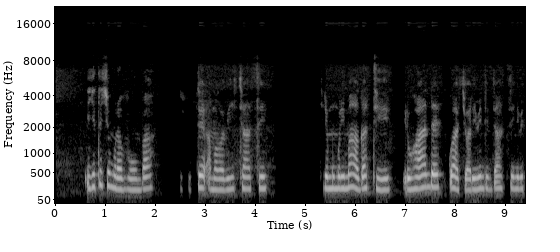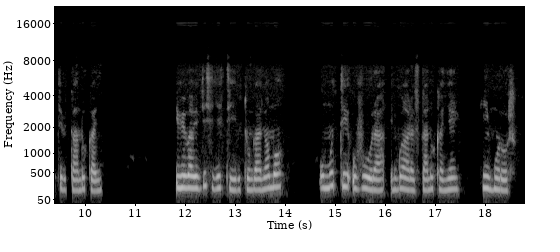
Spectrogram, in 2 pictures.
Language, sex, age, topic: Kinyarwanda, female, 18-24, health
